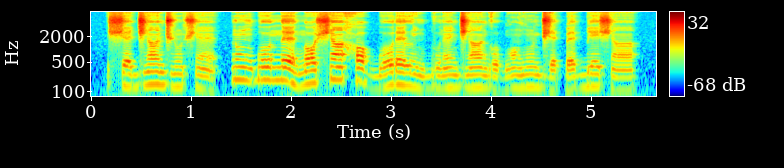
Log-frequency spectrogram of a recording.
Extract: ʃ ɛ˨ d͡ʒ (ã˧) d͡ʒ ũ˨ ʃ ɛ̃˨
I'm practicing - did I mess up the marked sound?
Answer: no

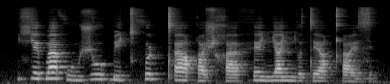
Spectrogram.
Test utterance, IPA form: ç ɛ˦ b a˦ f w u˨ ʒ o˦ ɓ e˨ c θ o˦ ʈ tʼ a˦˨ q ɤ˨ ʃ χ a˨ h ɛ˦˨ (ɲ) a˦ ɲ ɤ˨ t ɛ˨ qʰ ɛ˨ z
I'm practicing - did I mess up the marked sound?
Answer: no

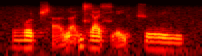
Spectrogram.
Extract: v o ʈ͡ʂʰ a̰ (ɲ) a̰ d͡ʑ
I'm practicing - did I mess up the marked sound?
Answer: yes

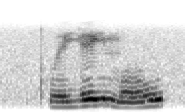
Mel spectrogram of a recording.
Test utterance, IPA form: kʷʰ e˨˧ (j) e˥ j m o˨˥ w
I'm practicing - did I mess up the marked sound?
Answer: no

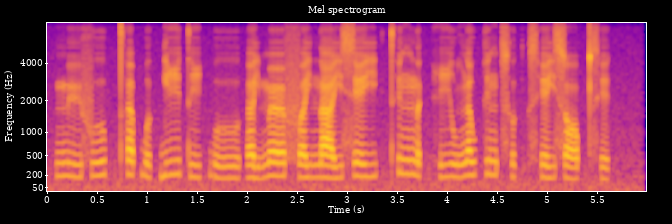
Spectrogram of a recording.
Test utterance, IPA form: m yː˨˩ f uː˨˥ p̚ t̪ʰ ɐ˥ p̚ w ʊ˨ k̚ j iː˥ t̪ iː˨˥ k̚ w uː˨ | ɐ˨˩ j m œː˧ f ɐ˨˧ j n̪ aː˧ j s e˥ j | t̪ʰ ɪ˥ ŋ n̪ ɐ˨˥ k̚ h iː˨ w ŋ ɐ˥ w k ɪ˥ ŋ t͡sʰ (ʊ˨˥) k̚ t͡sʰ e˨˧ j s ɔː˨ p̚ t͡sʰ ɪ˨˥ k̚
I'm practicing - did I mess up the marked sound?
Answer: no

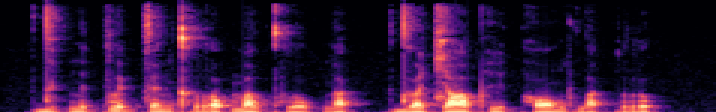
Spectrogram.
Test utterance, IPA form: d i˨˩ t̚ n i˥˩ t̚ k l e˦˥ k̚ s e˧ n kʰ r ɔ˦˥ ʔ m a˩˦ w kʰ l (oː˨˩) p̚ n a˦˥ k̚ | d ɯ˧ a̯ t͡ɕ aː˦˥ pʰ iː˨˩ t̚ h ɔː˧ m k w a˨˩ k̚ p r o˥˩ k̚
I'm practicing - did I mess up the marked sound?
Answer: no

